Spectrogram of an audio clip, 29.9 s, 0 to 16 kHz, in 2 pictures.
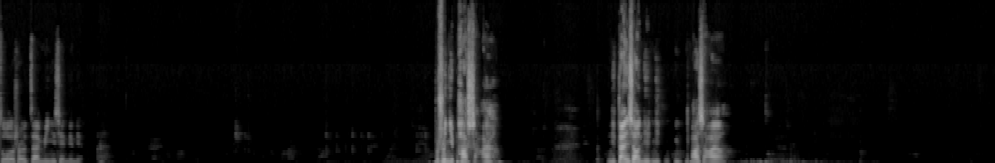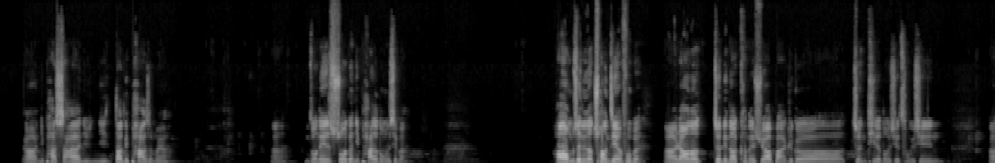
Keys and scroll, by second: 3.4 ctrl+z, 25.9 shift+f, 26.1 shift+f, 27.5 ctrl+w, 29.3 x.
